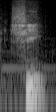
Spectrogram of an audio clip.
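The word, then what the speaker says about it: ち: The first exception is Chi, which starts with a C instead of T and adds a soft H sound.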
